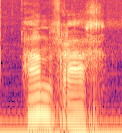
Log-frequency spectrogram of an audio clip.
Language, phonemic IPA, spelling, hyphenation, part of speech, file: Dutch, /ˈaːn.vraːx/, aanvraag, aan‧vraag, noun / verb, Nl-aanvraag.ogg
- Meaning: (noun) application, request (act of applying or petitioning, that which has been requested); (verb) first-person singular dependent-clause present indicative of aanvragen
